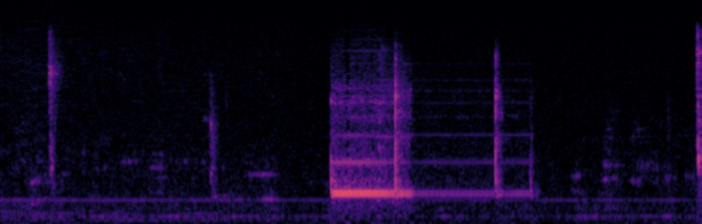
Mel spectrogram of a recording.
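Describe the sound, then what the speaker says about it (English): A phone call is placed: faint ticks and clicks, then a loud steady ringback tone of about a second, a beep, and more quiet clicks afterward in a hushed room. "Let's call this person."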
